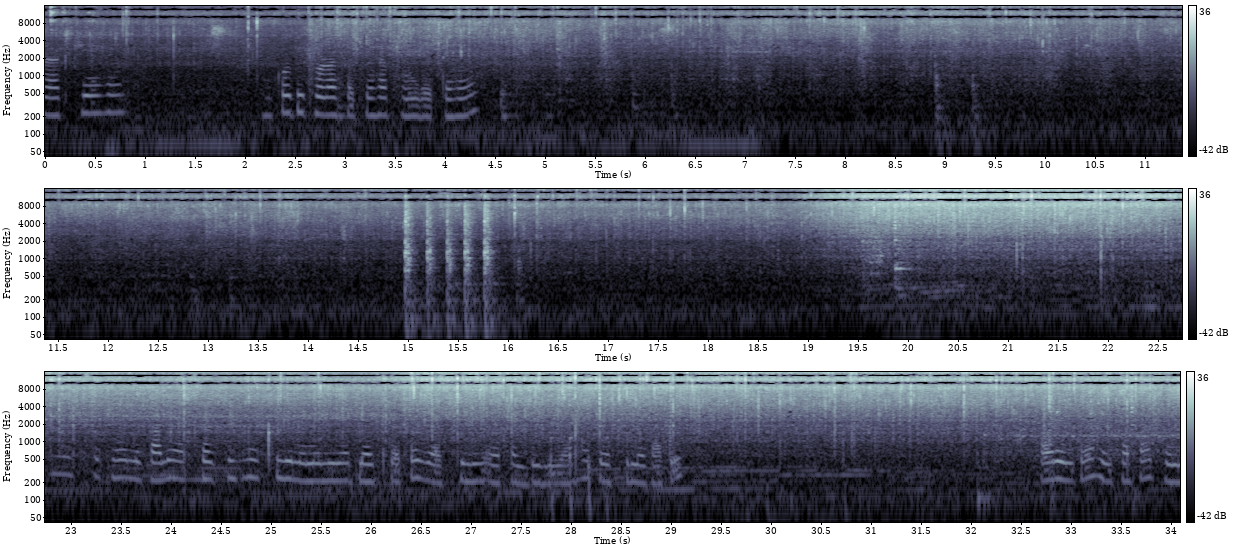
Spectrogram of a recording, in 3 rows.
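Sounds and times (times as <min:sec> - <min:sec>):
vegetables sizzling in oil: 0:00.0 - 0:34.0
spatula stirring in pan: 0:02.5 - 0:14.5, 0:19.3 - 0:21.3.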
